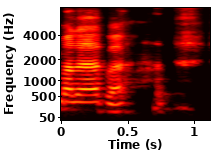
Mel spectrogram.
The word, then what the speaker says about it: Malherbe: And just for reference, it's Helen Malherbe. I know it can be a bit confusing between the Afrikaans pronunciation and the French.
